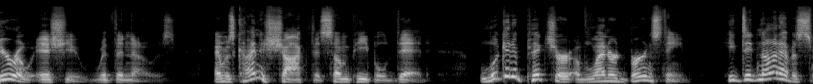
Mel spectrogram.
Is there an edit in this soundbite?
no; 0 cuts

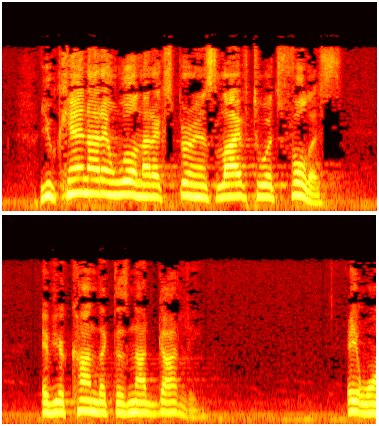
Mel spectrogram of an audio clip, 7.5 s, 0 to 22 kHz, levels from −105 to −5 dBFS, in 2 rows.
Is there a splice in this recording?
no; 0 cuts

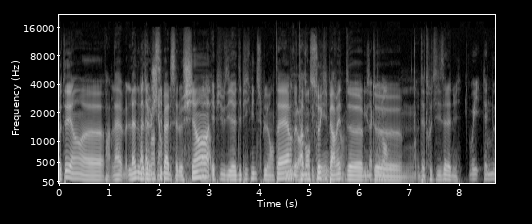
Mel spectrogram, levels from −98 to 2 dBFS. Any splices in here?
no; 0 cuts

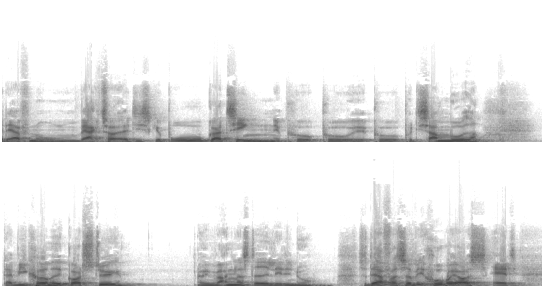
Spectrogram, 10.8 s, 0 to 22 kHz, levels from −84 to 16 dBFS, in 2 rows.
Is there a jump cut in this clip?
no; 0 cuts

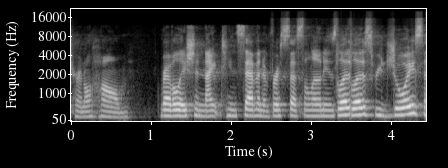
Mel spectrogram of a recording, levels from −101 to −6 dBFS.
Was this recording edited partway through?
yes; 1 cut; at 3.5 s

